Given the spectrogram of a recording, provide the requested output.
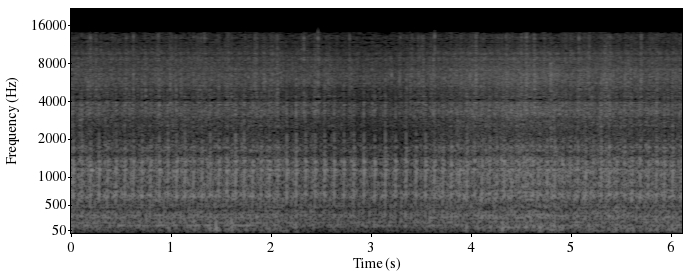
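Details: ADDA computer fan running with bad bearings, somewhat better than before but still faulty: fast, steady buzzing rattle over a hissy whir; worn fan bearing.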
